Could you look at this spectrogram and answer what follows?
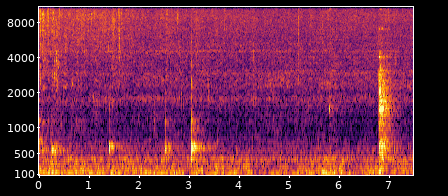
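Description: Cashew nuts fry in a pan until light brown for Thalassery chicken biryani, a soft, steady sizzle broken by a few light clinks and stirring knocks, with a sharper clatter near the end and no talking.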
